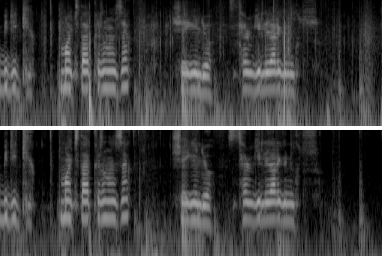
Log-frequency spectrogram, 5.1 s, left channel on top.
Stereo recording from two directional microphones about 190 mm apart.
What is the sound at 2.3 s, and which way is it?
Speech, 30° right (ahead or behind).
